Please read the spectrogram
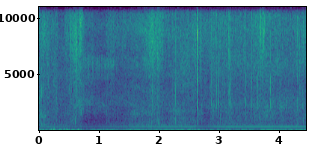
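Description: Wind buffeting the microphone with a low rumble, under a steady faint hum and a single sharp click about two and a half seconds in.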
